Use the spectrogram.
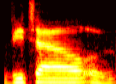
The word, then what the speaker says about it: Vital: What is the correct pronunciation of your name? Vital.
